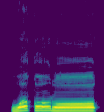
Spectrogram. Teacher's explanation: ওয়াফি আযানিহিম ওয়াকরা ওয়াও দিয়ে কফ ধরবে। কফটা কলকলার হরফ, ধাক্কা দিয়ে পড়তে হবে।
